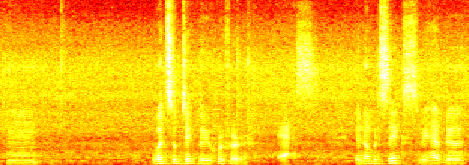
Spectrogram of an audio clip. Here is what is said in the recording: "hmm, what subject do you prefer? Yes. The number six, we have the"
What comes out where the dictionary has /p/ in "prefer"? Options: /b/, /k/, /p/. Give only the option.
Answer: /p/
